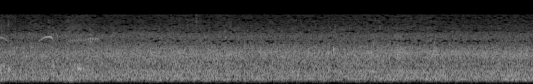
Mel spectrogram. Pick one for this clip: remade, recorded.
recorded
